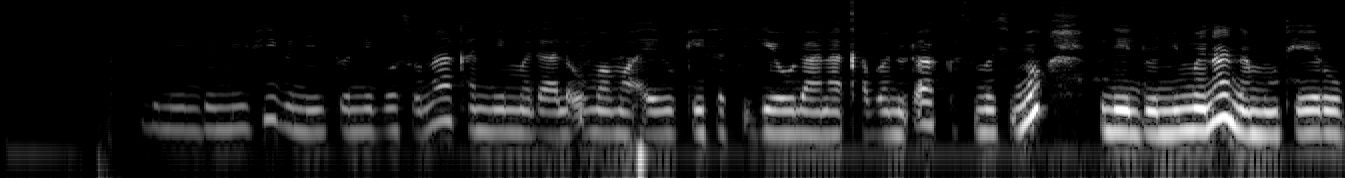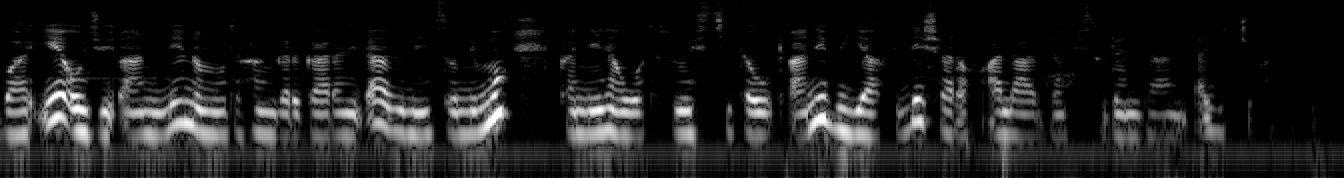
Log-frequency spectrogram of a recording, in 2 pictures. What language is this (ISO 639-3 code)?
orm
